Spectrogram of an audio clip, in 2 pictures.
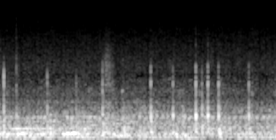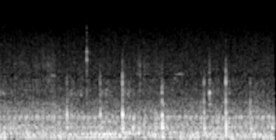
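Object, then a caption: Plastic stylus on a glass tablet screen. A plastic stylus tip writes and taps on the glass touchscreen of an iPad, with a long red nail touching near the screen. About twenty soft, short clicks stand out over a quiet, low rumbling background with a faint steady hum.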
